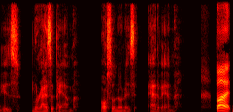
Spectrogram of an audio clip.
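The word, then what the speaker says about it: lorazepam: as far as I understand it the correct pronunciation is lorazapam also known as Adavan but BNC 210 potentially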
